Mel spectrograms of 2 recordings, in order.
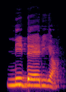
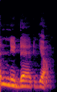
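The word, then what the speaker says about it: Cnidaria: Next है हमारा कोलेंटेरेटा या फिर निडेरिया। ठीक है। अब सी इसमें साइलेंट है, निडेरिया।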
